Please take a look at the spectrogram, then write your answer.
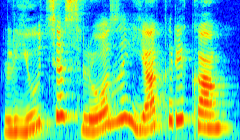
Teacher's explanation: у рядку сім складів із них наголошені перший третій п'ятий та сьомий а не наголошені другий четвертий та шостий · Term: ритм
